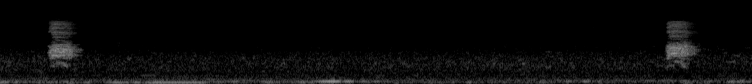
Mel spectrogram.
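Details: A crow gives two harsh, hoarse caws about six seconds apart, heard while white pigeons peck at food, over a low rumble of background noise.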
